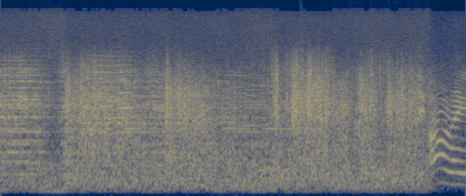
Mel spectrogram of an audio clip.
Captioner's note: explosions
